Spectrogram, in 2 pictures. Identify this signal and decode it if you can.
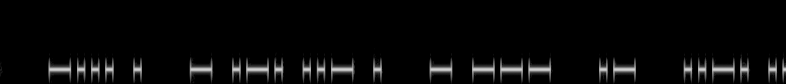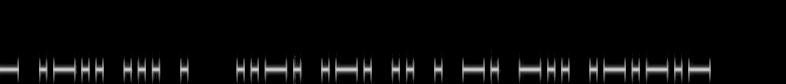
Morse code, heard as a keyed tone, about 17 wpm, 700 Hz. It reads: BE TRUE TO A FALSE FRIEND.
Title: Sentences from Top 1600 Words 17wpm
